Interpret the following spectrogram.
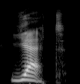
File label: "yet", English; 3000 words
